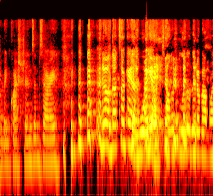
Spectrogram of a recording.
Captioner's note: chuckling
